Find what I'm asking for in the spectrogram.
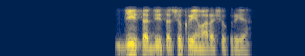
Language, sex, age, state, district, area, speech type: Dogri, male, 30-45, Jammu and Kashmir, Reasi, rural, conversation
